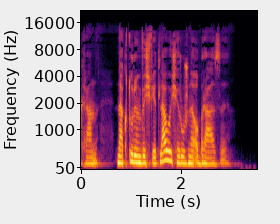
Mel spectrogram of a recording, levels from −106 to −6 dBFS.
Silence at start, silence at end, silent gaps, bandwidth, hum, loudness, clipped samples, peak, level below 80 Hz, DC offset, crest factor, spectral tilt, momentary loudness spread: 0 s; 0.55 s; none; 13 kHz; none; -19 LUFS; under 0.1%; -2 dBFS; -60 dBFS; under 0.1%; 16 dB; -6.5 dB/octave; 15 LU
